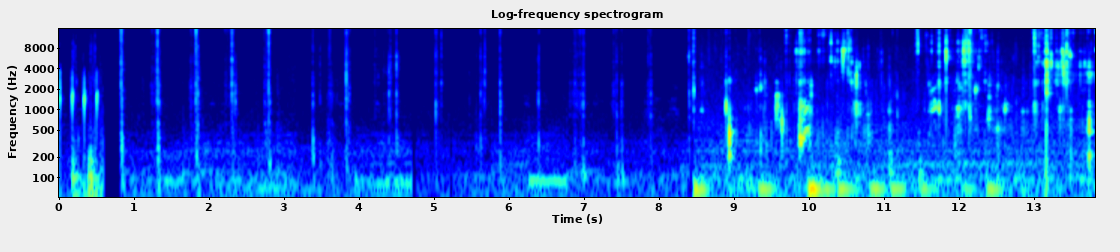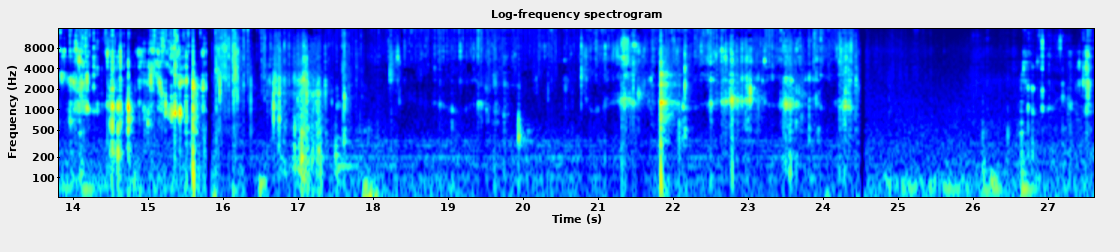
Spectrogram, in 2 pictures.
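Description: Close-miked ASMR eating sounds: loud, crisp crunching bites and chewing of food held right at the microphone. They are preceded by about eight seconds of sparse, soft clicks.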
